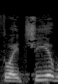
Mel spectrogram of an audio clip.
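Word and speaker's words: stoicheia: It's the word stoichia. That's how I'll pronounce it, stoichia.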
